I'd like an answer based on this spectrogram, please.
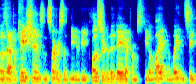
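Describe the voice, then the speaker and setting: A man at a very fast pace, fairly low in pitch, with ordinary pitch variation. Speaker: company founder and executive chairman. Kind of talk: interview. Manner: animated.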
